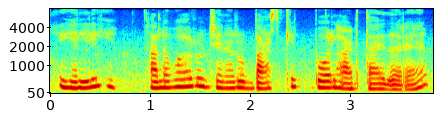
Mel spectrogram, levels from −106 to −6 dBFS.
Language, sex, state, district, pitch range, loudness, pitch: Kannada, female, Karnataka, Bangalore, 200-250 Hz, -16 LUFS, 225 Hz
